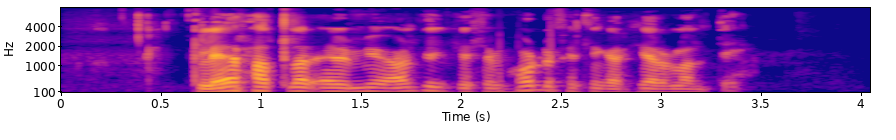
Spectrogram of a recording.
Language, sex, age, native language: Icelandic, male, 50-59, Icelandic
